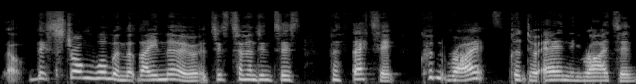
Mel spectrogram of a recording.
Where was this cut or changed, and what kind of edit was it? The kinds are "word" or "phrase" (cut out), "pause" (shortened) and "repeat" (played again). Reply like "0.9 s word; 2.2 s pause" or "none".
none

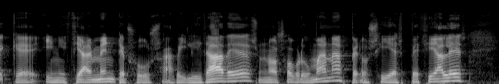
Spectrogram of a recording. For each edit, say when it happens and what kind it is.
1.3 s word

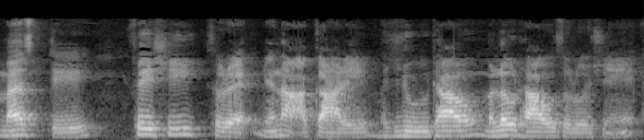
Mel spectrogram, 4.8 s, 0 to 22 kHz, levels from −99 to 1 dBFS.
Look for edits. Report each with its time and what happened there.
none

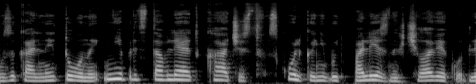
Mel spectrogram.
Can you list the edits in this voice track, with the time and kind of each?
none

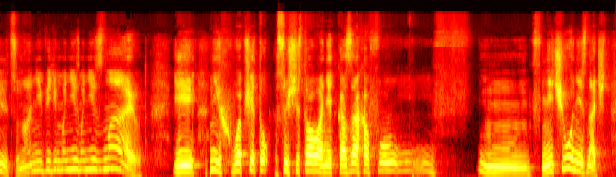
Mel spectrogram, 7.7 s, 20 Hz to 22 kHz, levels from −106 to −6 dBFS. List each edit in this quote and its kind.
1.0 s repeat; 2.6 s word; 3.4 s word; 4.2 s phrase; 6.8 s word

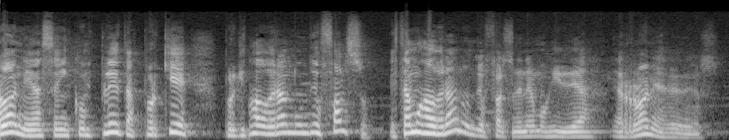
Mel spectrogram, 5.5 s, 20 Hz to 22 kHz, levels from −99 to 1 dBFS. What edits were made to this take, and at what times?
1.9 s word; 2.9 s pause; 3.8 s word

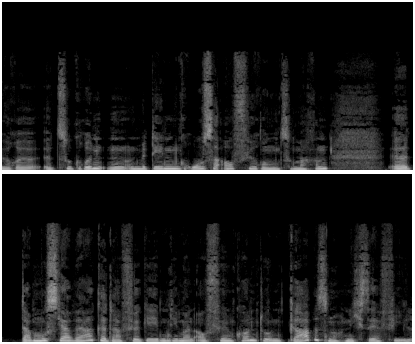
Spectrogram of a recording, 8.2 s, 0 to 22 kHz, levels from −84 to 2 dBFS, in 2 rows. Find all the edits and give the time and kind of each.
4.7 s word; 7.0 s word

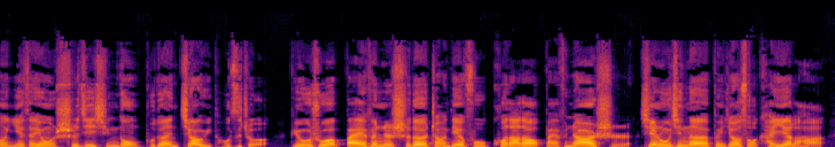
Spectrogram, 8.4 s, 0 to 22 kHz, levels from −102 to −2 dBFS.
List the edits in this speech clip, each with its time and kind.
2.8 s pause; 6.4 s pause

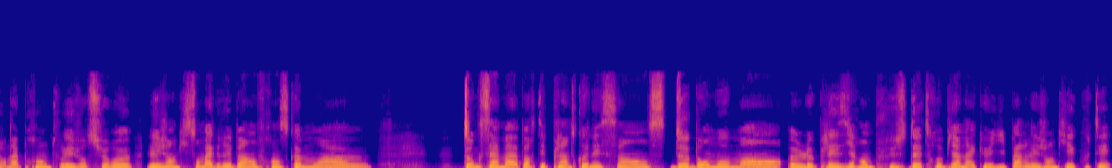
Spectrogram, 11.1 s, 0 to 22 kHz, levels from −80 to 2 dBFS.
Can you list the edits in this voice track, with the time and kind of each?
1.4 s pause

